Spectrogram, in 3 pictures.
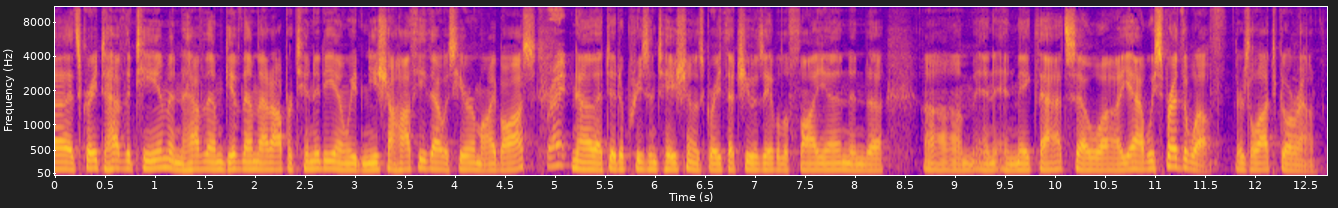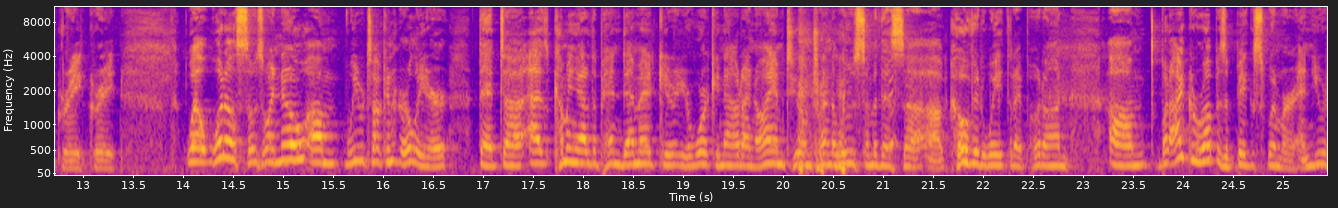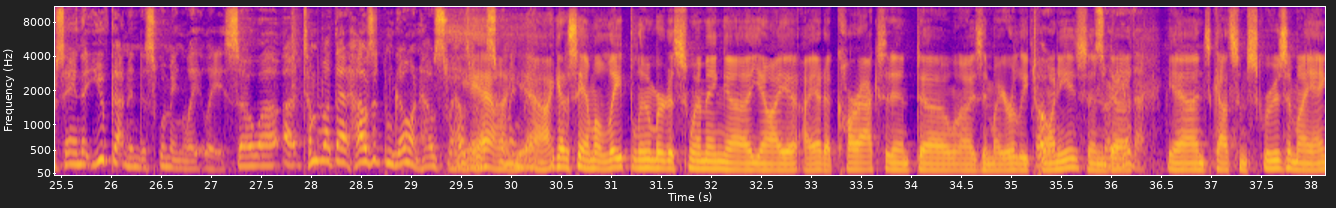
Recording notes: Reporting from the Technology Tools for Today conference in Denton, Texas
